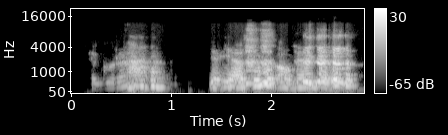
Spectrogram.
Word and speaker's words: Yagura: It's called Yagura. Hegura? Yeah, yes. Oh, very good. Very good pronunciation.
